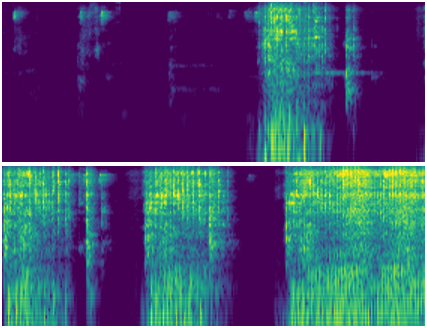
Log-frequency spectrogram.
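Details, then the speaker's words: Small two-stroke grass trimmer that died once hot, after replacing the faulty ignition coil (no spark at plug): now starts readily and buzzes in strong bursts with clean revving; ignition fixed. "โอเคตอนนี้ก็สตาร์ทติดแล้วนะครับ"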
